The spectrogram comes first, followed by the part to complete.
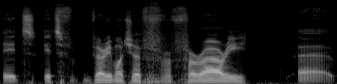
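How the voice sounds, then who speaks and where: A male podcast co-host talks motorsport casually, his low voice even and steady. The tone is smooth and clean, recorded close and dry. He stops and repeats words as he thinks aloud. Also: normal speed, no room sound.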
